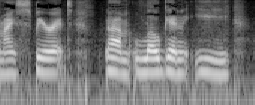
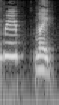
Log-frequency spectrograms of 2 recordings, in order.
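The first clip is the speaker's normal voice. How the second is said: Roadrunner beep; 12 semitones higher than usual. Retold or imitated. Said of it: "like Roadrunner".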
